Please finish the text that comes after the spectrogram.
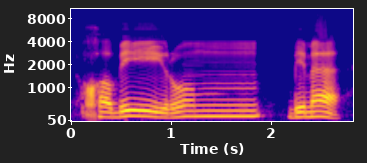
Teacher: تنوین کی آواز میم میں بدل جائے گی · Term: قلب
